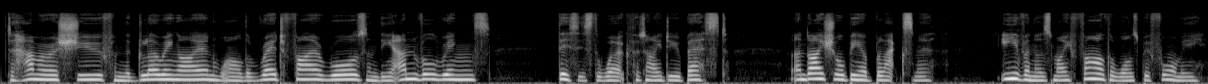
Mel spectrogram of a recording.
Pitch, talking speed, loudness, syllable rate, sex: 205 Hz, 185 wpm, -17 LUFS, 4.8 syllables/s, female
